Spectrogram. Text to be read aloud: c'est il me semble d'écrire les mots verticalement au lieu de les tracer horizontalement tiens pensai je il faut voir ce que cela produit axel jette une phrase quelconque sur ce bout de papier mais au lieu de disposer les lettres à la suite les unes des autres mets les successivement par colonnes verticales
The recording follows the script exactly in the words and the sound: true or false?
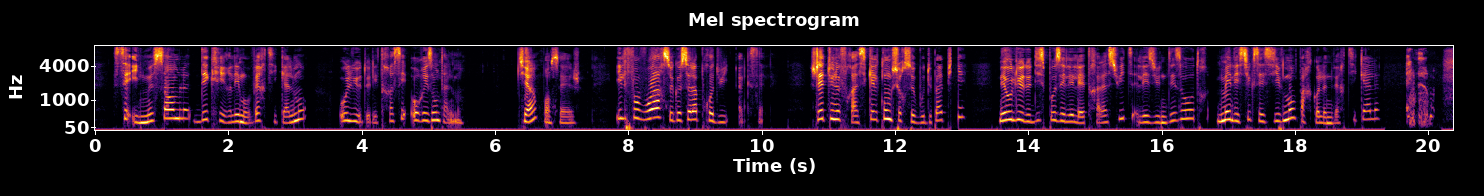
false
